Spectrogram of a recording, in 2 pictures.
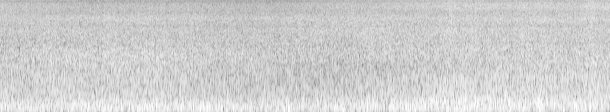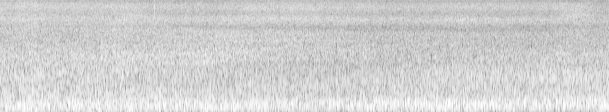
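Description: Steady rushing noise of ocean surf and wind.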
